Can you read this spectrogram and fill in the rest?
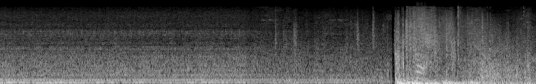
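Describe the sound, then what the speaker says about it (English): A grenade blows up in the World War II shooter Call of Duty: WW2, a sudden loud broadband blast cutting in over steady rumbling engine and battle noise, then a sustained roar of debris as the scene continues. "Grenade!"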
